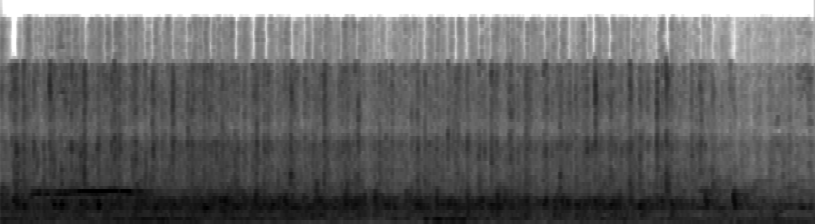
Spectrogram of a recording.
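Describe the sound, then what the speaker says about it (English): At a college conference luncheon, an audience gives a big round of applause: dense, sustained clapping that fills the room at a steady level, with crowd voices mixed in. "a big round of applause."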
